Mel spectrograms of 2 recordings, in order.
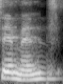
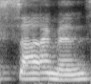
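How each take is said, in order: First: The name is said as Simmons. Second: The name is said as Simons. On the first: This is how others mistakenly pronounce it. The speaker calls it wrong. "then they introduce me as Simmons" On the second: This is how the owner pronounces her name. The speaker calls it right. "I'll say Simons"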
